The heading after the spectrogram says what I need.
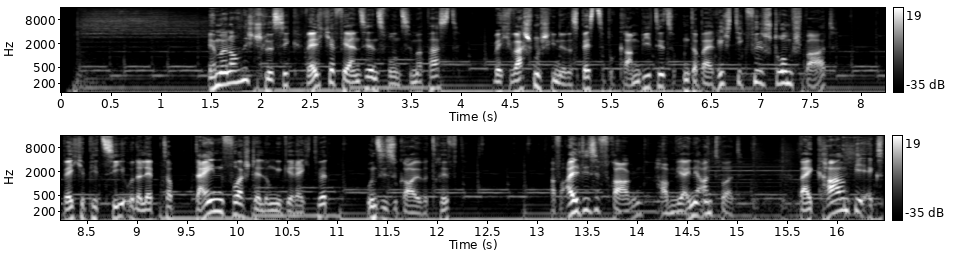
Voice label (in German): Werbung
